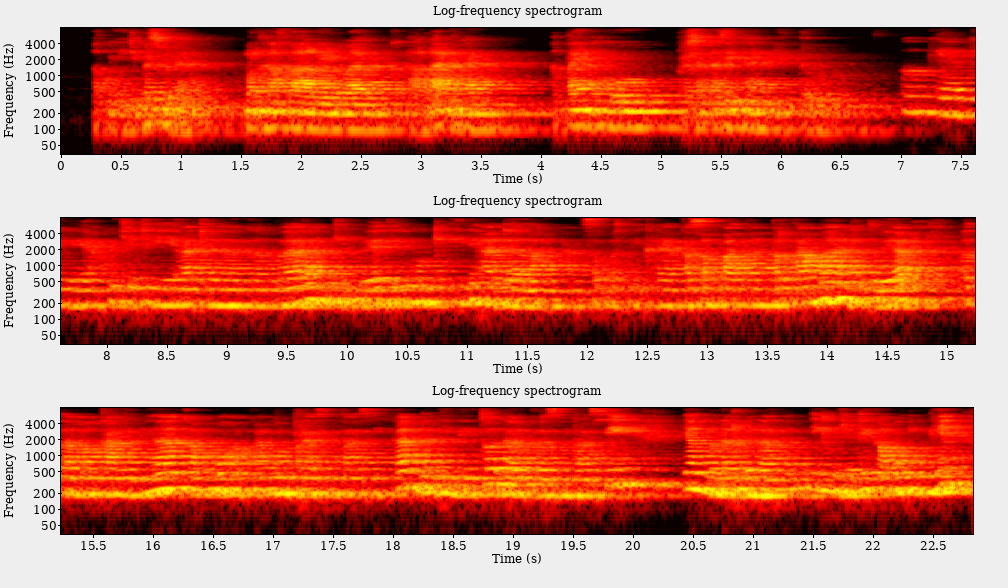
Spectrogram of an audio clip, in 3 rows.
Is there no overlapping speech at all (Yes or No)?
Yes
